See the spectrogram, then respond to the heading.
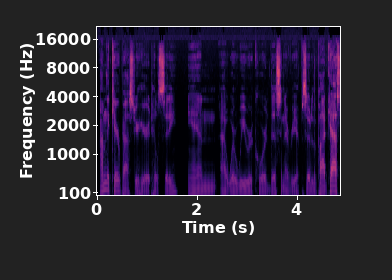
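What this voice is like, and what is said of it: Hoarse, mostly lost voice. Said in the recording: “I have lost my voice mostly. ... my voice has changed just in those few seconds.”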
